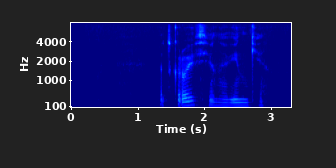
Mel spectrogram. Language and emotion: Russian, neutral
